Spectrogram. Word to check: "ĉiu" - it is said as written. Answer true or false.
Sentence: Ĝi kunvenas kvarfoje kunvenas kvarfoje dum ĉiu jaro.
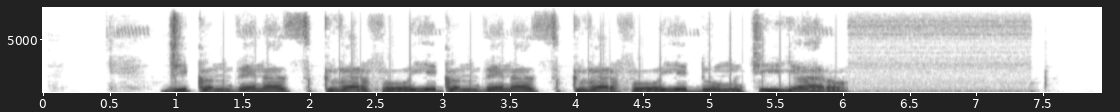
true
